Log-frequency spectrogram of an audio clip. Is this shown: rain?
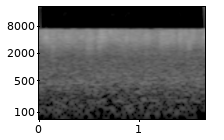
yes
